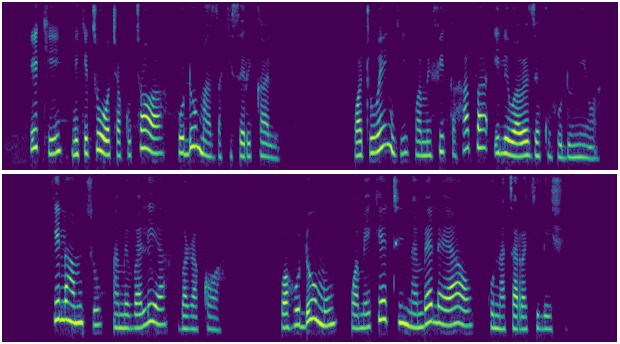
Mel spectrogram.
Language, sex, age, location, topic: Swahili, female, 25-35, Kisii, government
